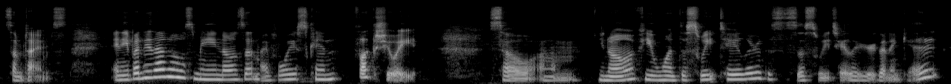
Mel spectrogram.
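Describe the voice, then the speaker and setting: A young woman hosting her own podcast, talking casually and soft-spoken, with lots of fillers. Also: fairly high pitch, lively intonation, normal speed, creaky. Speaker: podcast host. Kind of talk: casual solo podcast monologue.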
